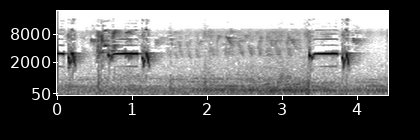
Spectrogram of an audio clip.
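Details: Energetic prinia song used as a lure: a quick run of three sharp, steady high whistles with buzzy edges, a two-second pause, then two more strident notes. Soft low rumble underneath.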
